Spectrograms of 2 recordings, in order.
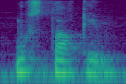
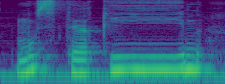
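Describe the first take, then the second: First: The t sound is heavy and emphatic. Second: The t sound is light and plain. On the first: The speaker calls it wrong. "ils vont faire lourd aussi" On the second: The speaker calls it right. "prolongation à la fin"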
